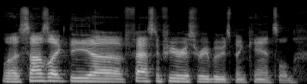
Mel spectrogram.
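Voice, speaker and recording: A man's voice: mid-range voice, fairly quick, bright, forceful tone, clean tone. A man who is a regular on a trucking news show, talking in a wry, joking way. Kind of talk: casual news talk.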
